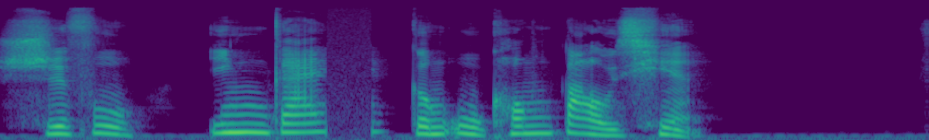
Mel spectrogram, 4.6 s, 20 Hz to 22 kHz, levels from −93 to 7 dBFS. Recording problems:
audio freezing; at 1.5 s

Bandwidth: 17 kHz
